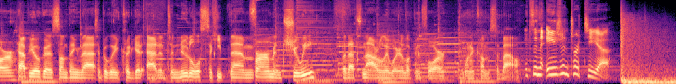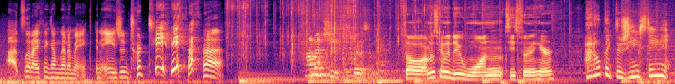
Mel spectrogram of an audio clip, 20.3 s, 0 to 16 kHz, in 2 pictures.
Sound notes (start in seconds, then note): 9.3 metal slamming; 12.4 laughing; 13.2 package rustling; 18.1 ominous music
